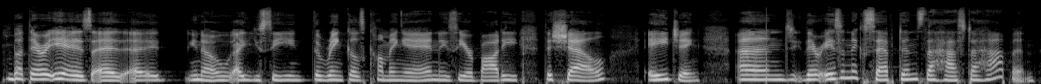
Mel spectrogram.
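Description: A woman's voice: mid-range voice, measured pace. A woman in her forties hosting a podcast, agreeable and reflective as she chats with her guest. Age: 40s. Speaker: podcast host. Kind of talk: casual conversation.

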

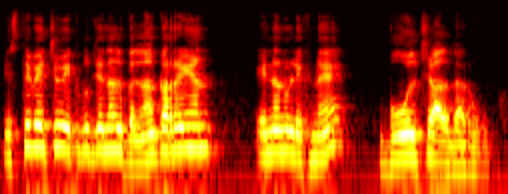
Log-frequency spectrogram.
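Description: A male school teacher with a Punjabi accent, slowly explaining a grammar lesson step by step, switching between two languages. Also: a little high.

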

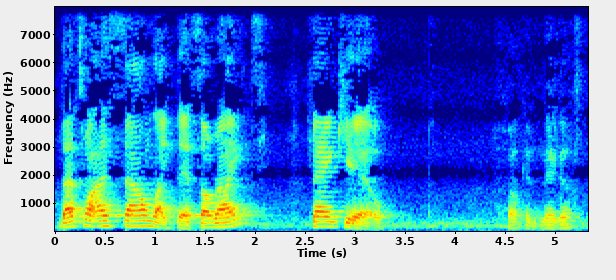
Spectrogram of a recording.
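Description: A man's voice: a little high, animated, slow pace, dark tone. A man voicing a brash, foul-mouthed young woman graduate giving a crude, combative speech in a comic skit. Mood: sassy. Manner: crude, combative, trash-talking. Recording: echoey room.

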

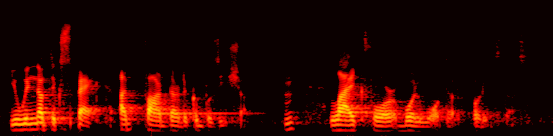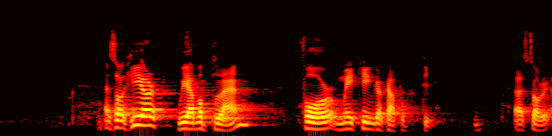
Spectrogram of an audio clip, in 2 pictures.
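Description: Man lecturing, checking in with "hmm?". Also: mid-range voice. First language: Italian. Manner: thinking aloud, frequent "hmm?" checks with listeners, self-corrections. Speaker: university lecturer. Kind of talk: classroom lecture.

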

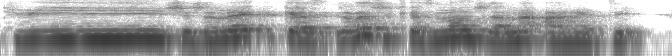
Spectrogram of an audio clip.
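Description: A woman in her thirties from Cameroon, raised in France, speaking as an entrepreneur guest in a video call interview, quick and full of restarts. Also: mid-range voice, fairly even intonation, dull audio. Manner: quick, with many restarts and fillers. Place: room with a brick arch at home. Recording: roomy video call audio.

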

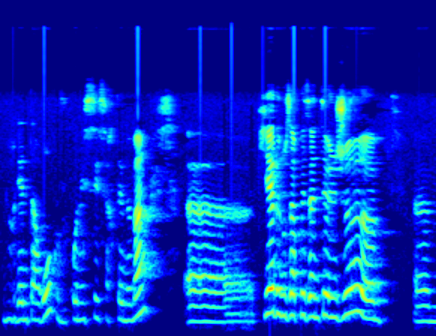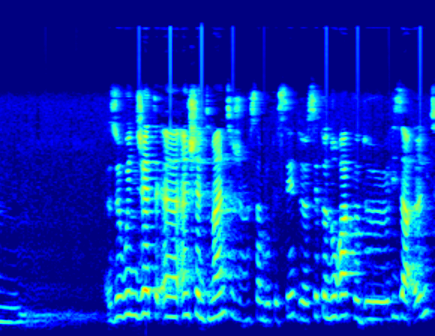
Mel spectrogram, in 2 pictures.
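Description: A woman's voice: mid-range voice, normal speed. Hesitant chatty woman, slightly muffled. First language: French. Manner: hesitant, many fillers, warm and chatty. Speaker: vlogger. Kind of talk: casual chat about favorite channels.

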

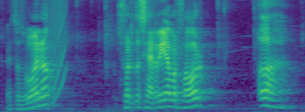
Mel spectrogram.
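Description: A young man from Spain with a Spanish accent, commentating a game casually, excitable and swearing freely. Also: on the high side, a little fast. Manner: excitable, swears freely, talks to his viewers. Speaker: gaming video host.

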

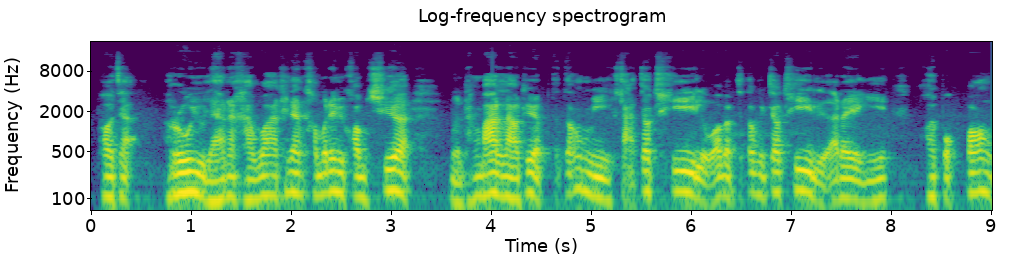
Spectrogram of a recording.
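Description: A man hosting a ghost story segment, talking conversationally and politely to his audience with a husky voice. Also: lowish voice. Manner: polite, frequent Thai male polite particles.

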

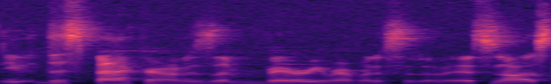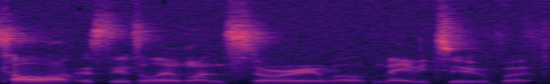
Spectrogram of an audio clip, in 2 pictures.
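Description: A man's voice: lowish voice, quick pace, gravelly, fairly bright tone, slight background noise. A man giving casual, rambling commentary on a music video, out of breath and full of "like" and "um".

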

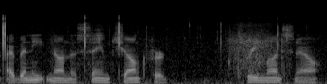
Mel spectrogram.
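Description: Man, middle-aged, low voice, plain and practical, outdoors in snowy forest, camera mic. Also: steady tone, normal speed. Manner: plain, matter-of-fact, explains as he works. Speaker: winter camper filming his trip. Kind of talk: casual outdoor narration. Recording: loud outdoor background noise.

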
